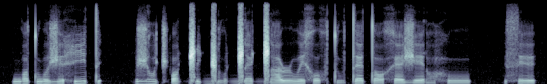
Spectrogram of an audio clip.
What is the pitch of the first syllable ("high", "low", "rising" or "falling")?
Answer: low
